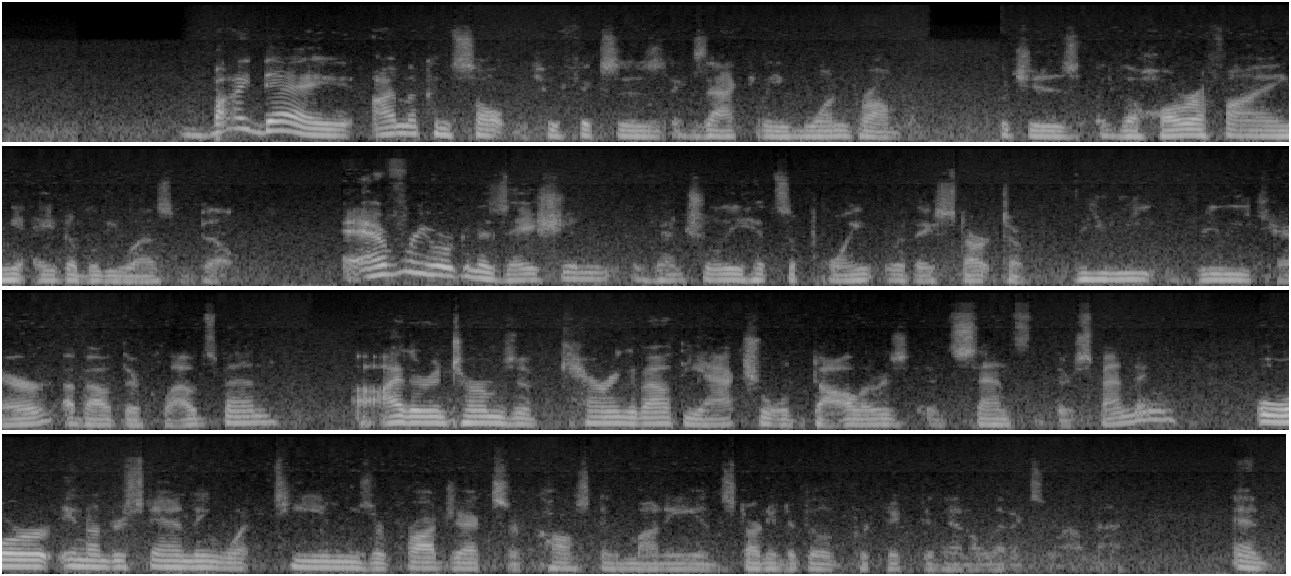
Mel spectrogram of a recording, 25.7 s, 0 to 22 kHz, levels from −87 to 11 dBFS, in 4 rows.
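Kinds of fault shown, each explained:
Overdone noise removal: Throughout the clip the gaps between phrases fall to near silence dotted with faint twinkling specks. A noise reduction stage is set too hard. It pushes individual frequency bands down or off whenever they sit close to its estimate of the room noise, which lies about 23 dB below the speech. Quieter parts of the voice are stripped out along with that noise.
Comfort noise in place of the background: From the start to 0.87 s, and again from 4.63 to 4.99 s between "fixes exactly one problem" and "is the horrifying", the real background gives way to a steady, featureless hiss. In the opening stretch its level shifts by about 2 dB, and in the later one it sits at the same level. The likely cause is discontinuous transmission in an Opus-style codec. The sender stops sending during pauses, and the receiver fills the gap with synthetic noise shaped roughly like the background.
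Sound dropped by the voice detector: At 11.75 s, between "where they start to" and "really care about their", about 40 ms of speech vanishes into flat noise before the voice returns. The sender's voice activity detector likely judged that brief stretch of sound to be background and stopped transmitting. The receiver then filled the short gap with comfort noise, so a small piece of the speech is simply missing rather than distorted.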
